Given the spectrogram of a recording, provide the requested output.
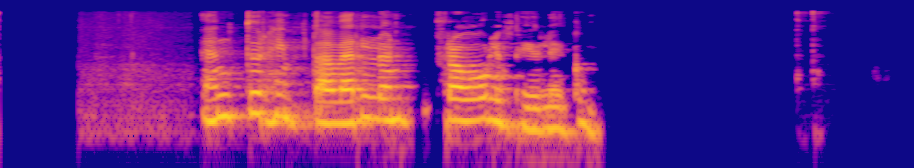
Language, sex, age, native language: Icelandic, female, 70-79, Icelandic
